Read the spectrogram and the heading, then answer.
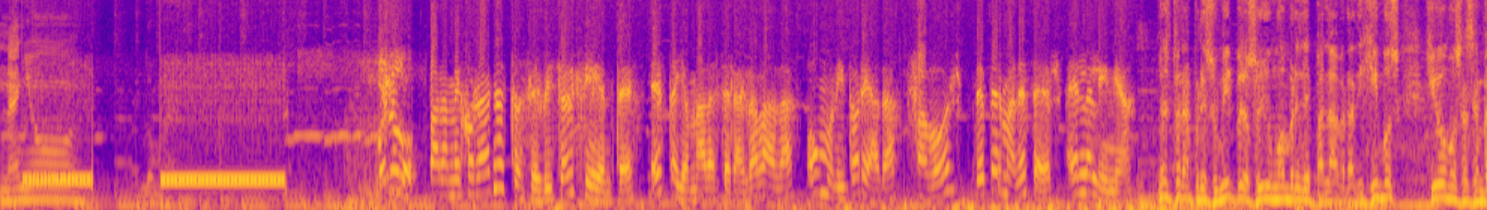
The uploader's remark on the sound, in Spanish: La llamada telefonica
